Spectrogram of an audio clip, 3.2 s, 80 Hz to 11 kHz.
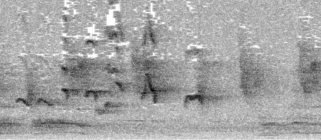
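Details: Short burst from an Oriental magpie-robin, very common resident of Ubon Ratchathani, Thailand, 23 December 2019: high thin whistles and chirps over a softer lower warble, a few notes repeated with brief pauses.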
